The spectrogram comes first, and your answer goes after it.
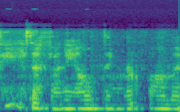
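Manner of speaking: soft, hushed, quick aside; thinking it to himself under his breath; muttered thought. Acted. Neighbour privately judges the farmer, hushed and quick.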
